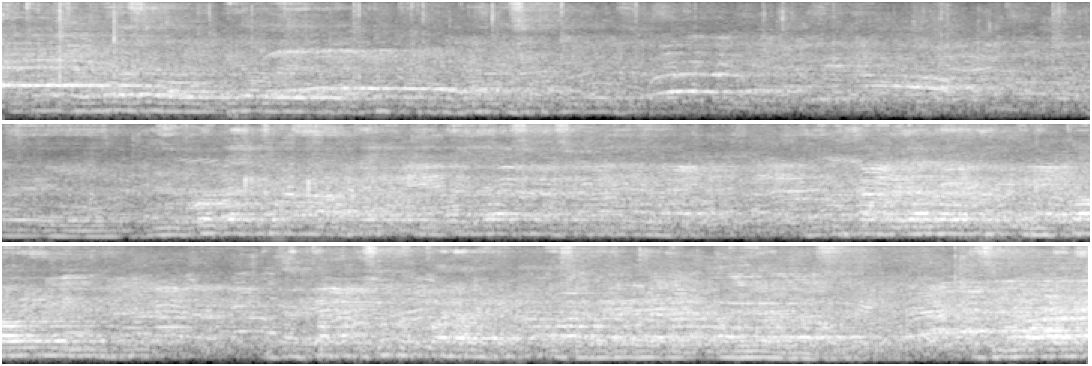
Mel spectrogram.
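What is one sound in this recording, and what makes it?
A live band plays rock music through loudspeakers in a large echoing hall.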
